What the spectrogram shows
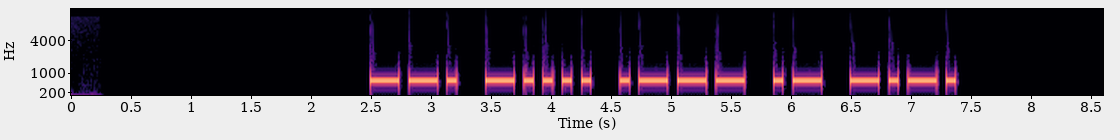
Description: Morse code, heard as a keyed tone, about 15 wpm, 700 Hz. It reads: G6JAC
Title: DXCC-100 Call Signs - 5 Characters - 15wpm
